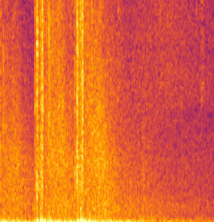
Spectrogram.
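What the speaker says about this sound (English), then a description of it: "bombing run coming through." Bombing run in the video game Hell Let Loose, deep booming explosions with two heavy thuds close together, then a rumbling decay fading away, with no talking.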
